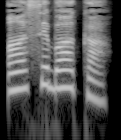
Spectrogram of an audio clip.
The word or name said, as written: ಆಸೆಬಾಕ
